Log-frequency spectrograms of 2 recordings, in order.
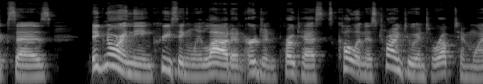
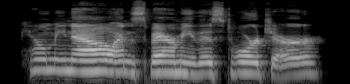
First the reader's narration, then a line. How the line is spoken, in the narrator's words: Cullen groans into his hands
